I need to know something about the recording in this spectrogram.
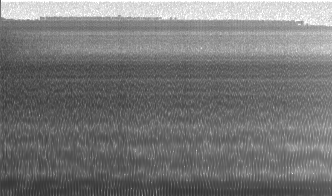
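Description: Distorted electric guitar and bass holding one last chord, ringing with no new notes struck and fading away near the end.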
